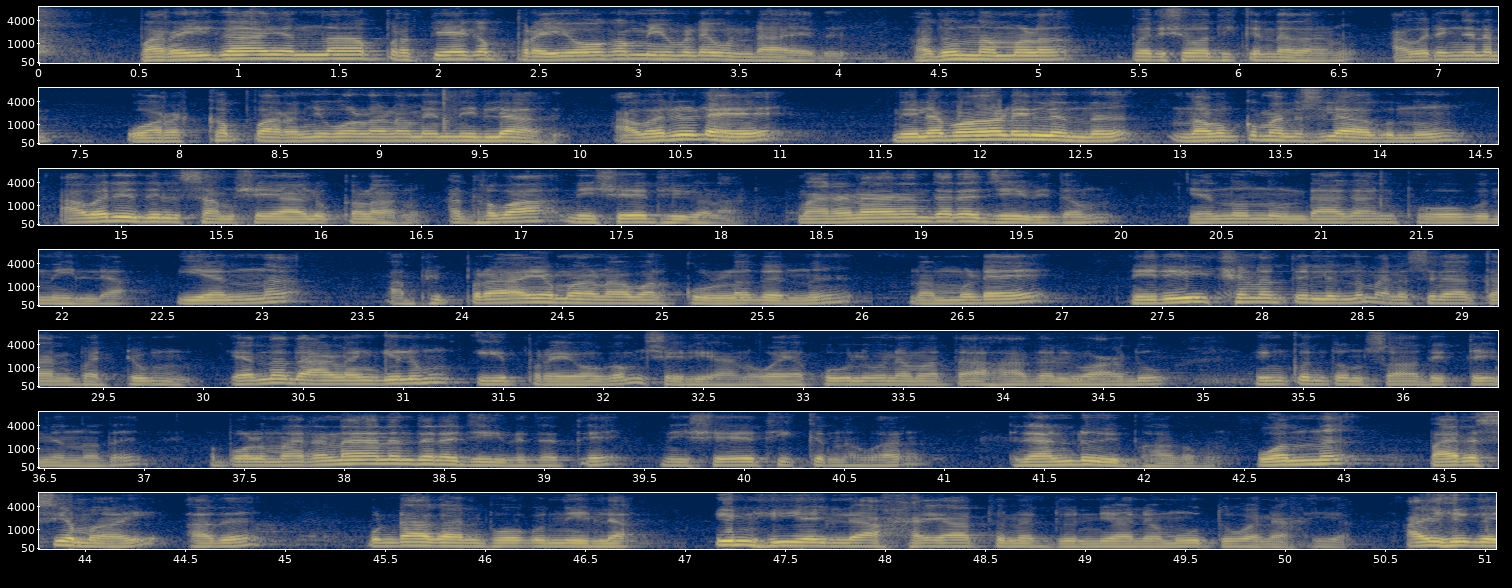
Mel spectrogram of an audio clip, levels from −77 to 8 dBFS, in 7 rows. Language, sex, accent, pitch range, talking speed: Malayalam, male, native, 120-150 Hz, 65 wpm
